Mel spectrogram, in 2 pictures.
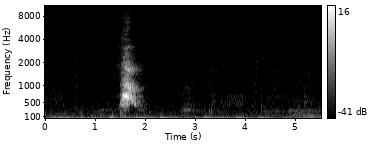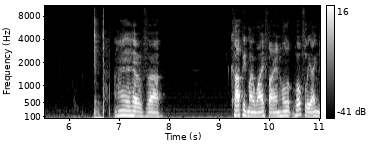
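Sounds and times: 
low room hum: 0.0s - 11.0s
dog barking: 1.5s - 2.1s
speech: 7.0s - 7.9s, 9.3s - 11.0s.

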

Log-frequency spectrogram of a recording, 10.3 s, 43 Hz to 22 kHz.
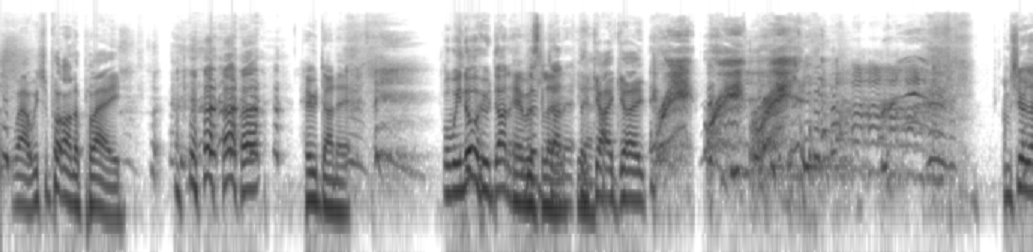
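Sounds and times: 
speech: 0.1s - 3.8s, 4.4s - 8.2s, 10.0s - 10.3s
laughter: 1.2s - 4.0s, 6.8s - 9.7s
person imitating a pig squealing: 6.5s - 8.2s.

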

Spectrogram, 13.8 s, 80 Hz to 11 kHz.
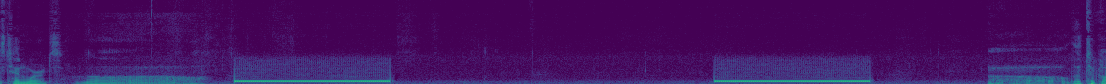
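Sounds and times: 
speech: 0.0s - 2.6s, 13.4s - 13.8s
telephone ringing tone heard through a handset: 2.9s - 4.9s, 8.9s - 10.9s.

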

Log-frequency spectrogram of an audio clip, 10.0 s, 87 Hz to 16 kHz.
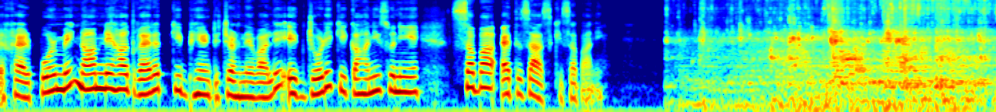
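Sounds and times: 
speech: 0.0s - 7.1s
running water splashing at a kitchen sink: 6.7s - 9.9s.

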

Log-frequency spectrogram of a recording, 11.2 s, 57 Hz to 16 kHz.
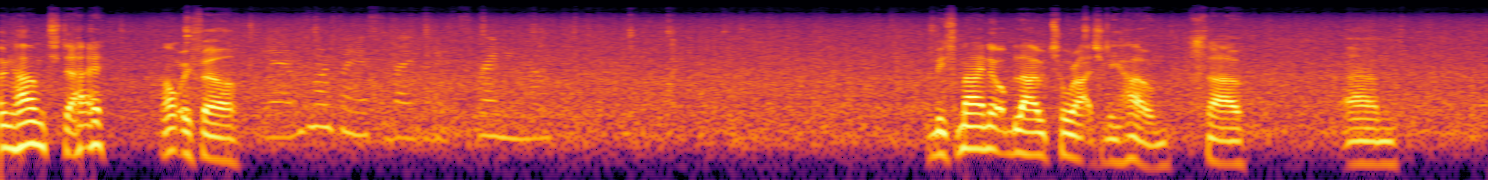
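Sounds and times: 
faint voice murmuring: 0.0s - 1.8s, 7.0s - 9.3s, 10.1s - 10.5s
speech: 0.0s - 1.9s, 7.0s - 9.4s, 10.1s - 10.6s
steady rain pattering on a tent: 0.0s - 11.1s.

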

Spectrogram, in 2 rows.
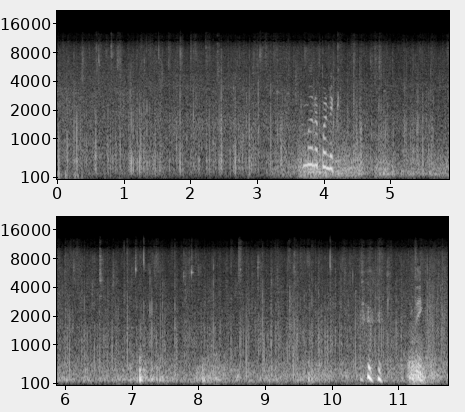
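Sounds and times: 
steady rain: 0.0s - 11.7s
thunder rumbling: 3.2s - 11.7s
speech: 3.7s - 4.4s, 10.5s - 11.6s.

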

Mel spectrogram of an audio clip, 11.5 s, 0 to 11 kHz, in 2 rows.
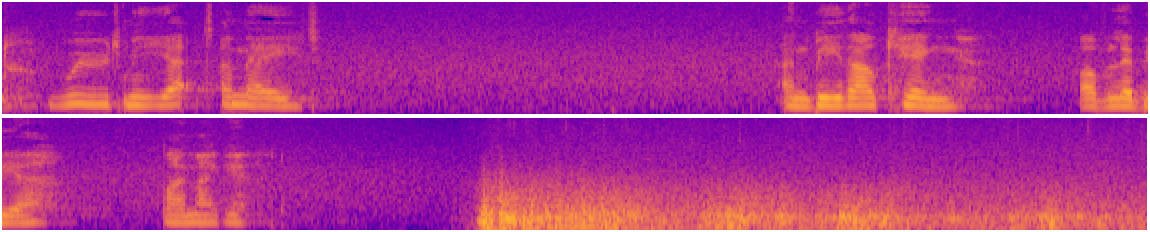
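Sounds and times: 
rain: 0.0s - 11.4s
speech: 0.3s - 1.7s, 3.9s - 7.1s
thunder: 8.1s - 11.4s.

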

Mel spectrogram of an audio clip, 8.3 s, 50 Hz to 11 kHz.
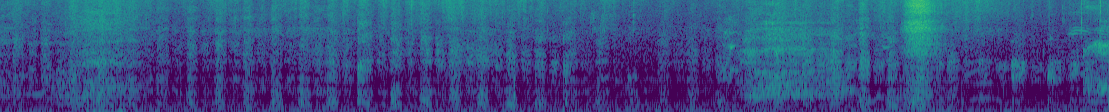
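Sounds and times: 
dog panting outdoors on wet grass: 0.0s - 8.3s.

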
